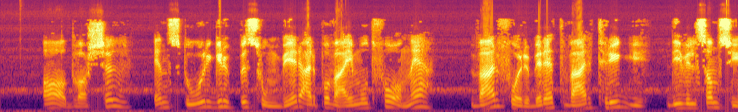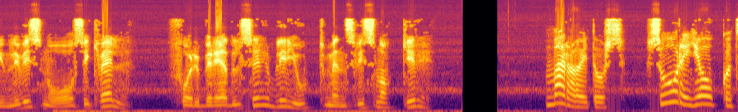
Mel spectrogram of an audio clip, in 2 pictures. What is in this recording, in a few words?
Warning Multilingual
